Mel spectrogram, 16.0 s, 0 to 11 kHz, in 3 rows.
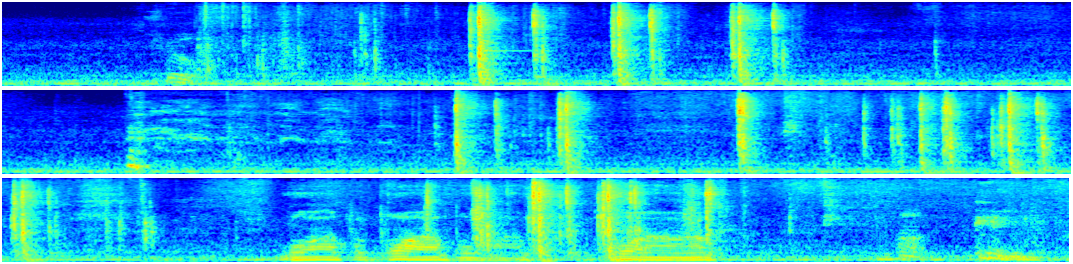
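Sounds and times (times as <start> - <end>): metallic clicks of safe dial: 9.0 - 11.5.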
